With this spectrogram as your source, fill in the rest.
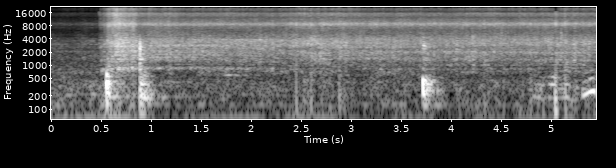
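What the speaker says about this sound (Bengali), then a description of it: "এখন শাকটা ঢেলে দেব" Leafy greens tip into a pan of browned onion and garlic, setting off a sudden loud sizzle that settles into a steady frying hiss with a few stirring clatters.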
